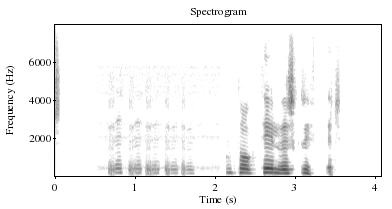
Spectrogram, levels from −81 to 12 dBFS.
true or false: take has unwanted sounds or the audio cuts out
true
